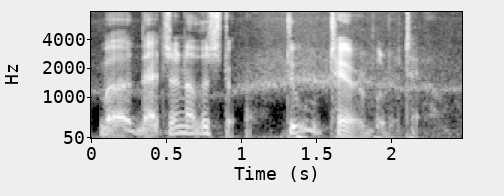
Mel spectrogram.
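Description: A man's voice: fairly high pitch, huge pitch swings, fast talker, gravelly, fairly bright tone, slight background noise, exaggerated voice. A man playing an old grandfather who tells a spooky tale to a grandchild in a playful, dramatic way. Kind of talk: storybook read-aloud.

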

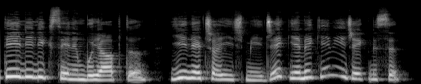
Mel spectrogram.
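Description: Woman doing a scornful proud lady, mocking, highish and sharp-tongued. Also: lively intonation, normal speed.

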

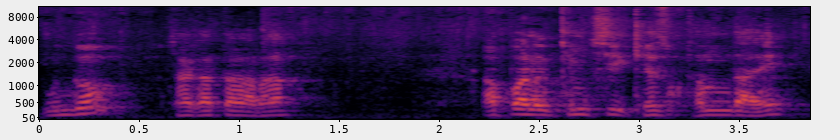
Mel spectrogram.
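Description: A man's voice: medium pitch, steady tone, moderate pace, mellow, roomy sound. A middle-aged man and father talking casually to himself while making kimchi at home, muttering and joking as he works. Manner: chatty, mutters and jokes to himself while working. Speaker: cooking vlogger. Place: home kitchen.

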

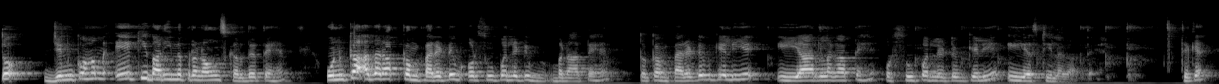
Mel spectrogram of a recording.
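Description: A man's voice: sits high, moderate pace, warm tone, highs cut off. A man teaching an English grammar lesson for exam prep, talking conversationally, acting out students' questions and checking that the class follows.

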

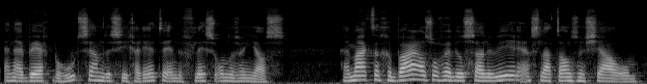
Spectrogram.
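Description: A woman reading a literary short story aloud in a calm, measured way. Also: low-pitched. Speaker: reader.

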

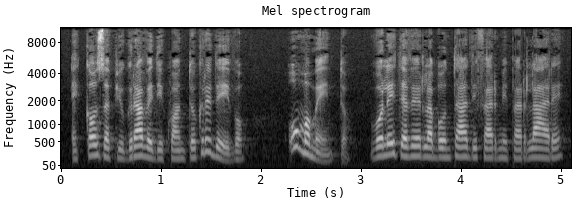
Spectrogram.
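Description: A woman's voice: lowish voice, lively intonation, normal speed, darkish tone, natural voice. A woman voicing an earnest, flustered young male tutor who pleads insistently to be heard. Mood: earnest, indignant.

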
